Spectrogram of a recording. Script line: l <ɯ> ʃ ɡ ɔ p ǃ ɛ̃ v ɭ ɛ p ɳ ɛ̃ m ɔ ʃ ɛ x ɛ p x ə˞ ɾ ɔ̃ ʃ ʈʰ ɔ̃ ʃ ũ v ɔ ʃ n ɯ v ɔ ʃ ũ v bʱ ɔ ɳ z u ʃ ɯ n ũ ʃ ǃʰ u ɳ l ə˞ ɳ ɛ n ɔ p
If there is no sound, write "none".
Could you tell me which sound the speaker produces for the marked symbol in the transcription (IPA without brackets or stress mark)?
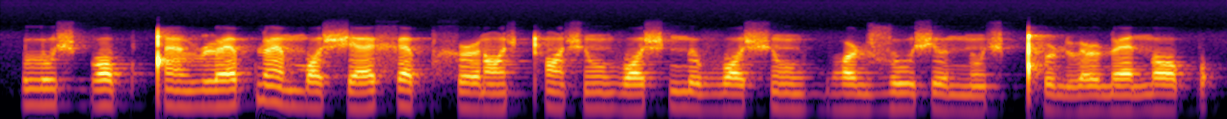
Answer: u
